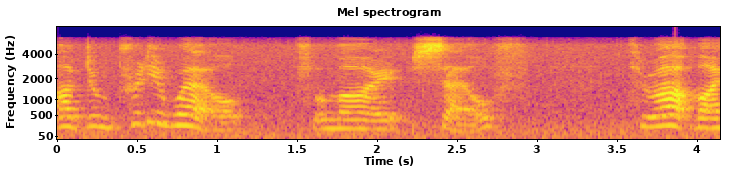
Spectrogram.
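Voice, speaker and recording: The voice carries a British accent. Audible room echo and noticeable background noise come through. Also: woman. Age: 70s. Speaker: lifestyle vlogger. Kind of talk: casual chat. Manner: hesitant, many fillers.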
